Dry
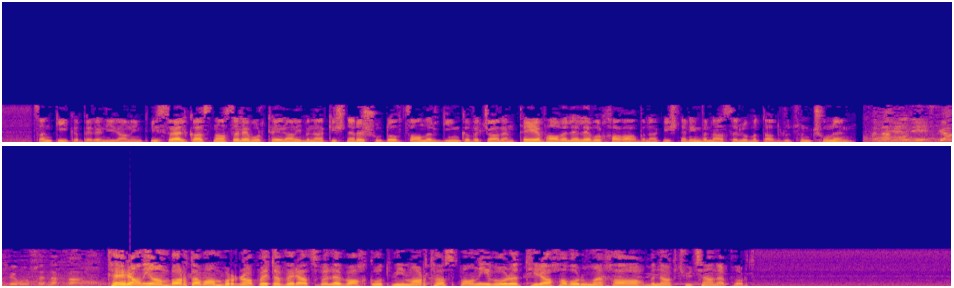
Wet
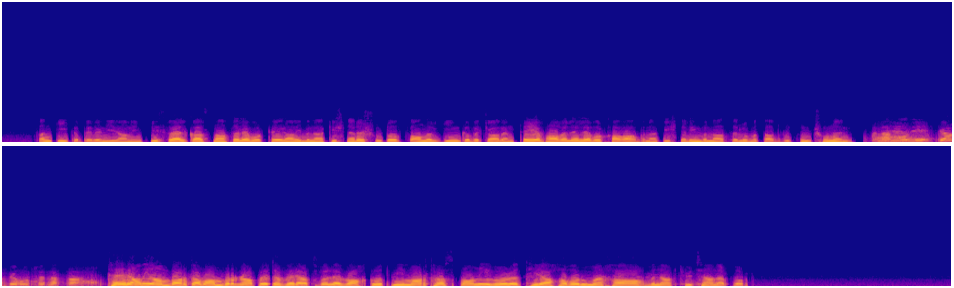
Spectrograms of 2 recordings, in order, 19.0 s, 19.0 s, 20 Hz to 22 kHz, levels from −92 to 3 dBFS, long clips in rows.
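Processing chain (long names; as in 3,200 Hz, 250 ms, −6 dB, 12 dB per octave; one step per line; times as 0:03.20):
noise reduction from a noise print of the clip's start 6 dB
leveller curve on the samples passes 3
low-pass filter 1,100 Hz 24 dB per octave
level −8.5 dB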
